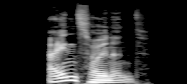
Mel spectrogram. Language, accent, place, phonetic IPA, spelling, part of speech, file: German, Germany, Berlin, [ˈaɪ̯nˌt͡sɔɪ̯nənt], einzäunend, verb, De-einzäunend.ogg
- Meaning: present participle of einzäunen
